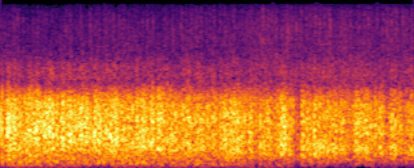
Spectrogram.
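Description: Rocket engine firing: a loud, steady, dense noise with no clear pitch.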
